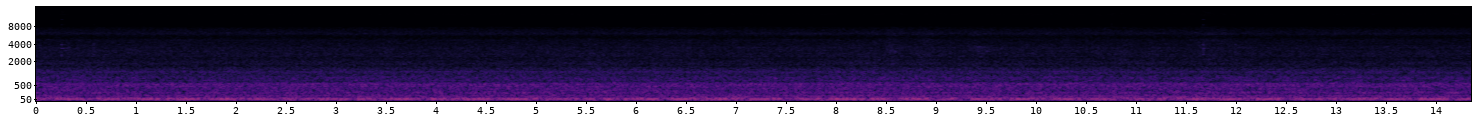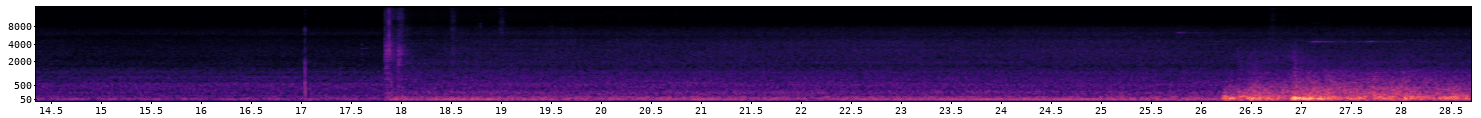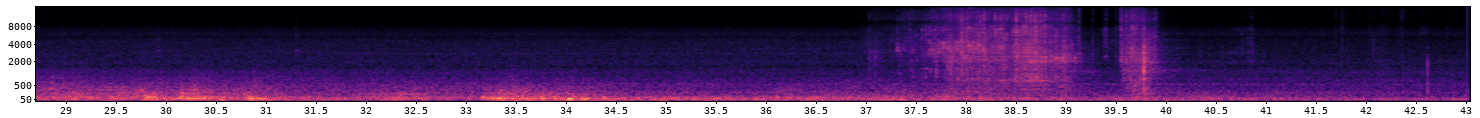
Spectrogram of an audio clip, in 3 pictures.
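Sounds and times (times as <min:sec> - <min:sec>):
thunder rumbling: 0:26.2 - 0:38.1.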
